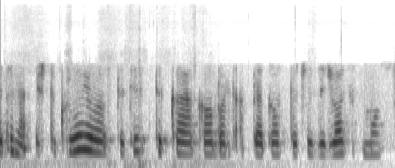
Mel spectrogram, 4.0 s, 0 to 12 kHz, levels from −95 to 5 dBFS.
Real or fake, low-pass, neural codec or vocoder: real; 10.8 kHz; none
